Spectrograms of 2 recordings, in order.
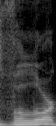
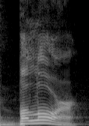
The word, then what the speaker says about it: velour: two he can't even he can't even pronounce velour correctly pronounced like a Mexican he says balour hey yeah check out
